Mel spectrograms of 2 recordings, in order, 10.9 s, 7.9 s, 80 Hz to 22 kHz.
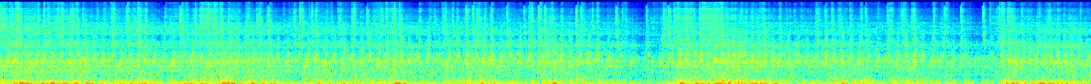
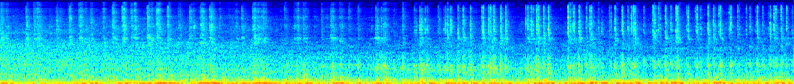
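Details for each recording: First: Ford 347 stroker V8 with Anderson N91 cam, 205cc 11R heads, 750 carb, just after lifter change and first start; rough lumpy idle with a fast light tick or clank beneath; noise quietening but still present, likely lifters not yet pumped up. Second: Ford 347 stroker V8 with Anderson N91 cam, 9.5:1, 205cc 11R heads, 750 carb, after lifter change, heard at the rear: deep choppy uneven loping idle, no valvetrain clatter; front sounds quiet, healthy big-cam idle.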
